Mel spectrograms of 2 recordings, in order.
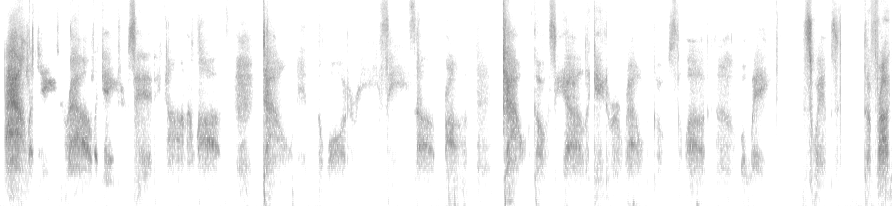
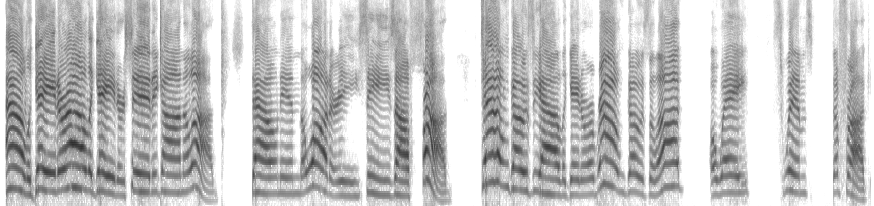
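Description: First: It is said in a soft voice. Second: It is said in a loud voice.

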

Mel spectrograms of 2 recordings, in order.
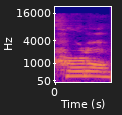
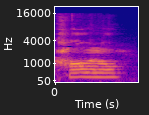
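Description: First: It sounds like kernel, with two syllables. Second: It has three syllables, col-o-nel. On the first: The speaker calls it right. "it's pronounced colonel" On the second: The speaker calls it wrong. "not colonel. Because, I mean, it's spelled that way, right?"

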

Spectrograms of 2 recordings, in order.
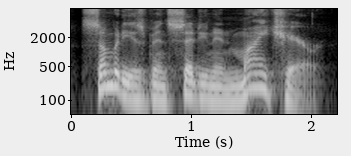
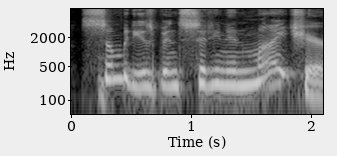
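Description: First: It is said in a grumbling mutter. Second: It is said in a small doleful whine.

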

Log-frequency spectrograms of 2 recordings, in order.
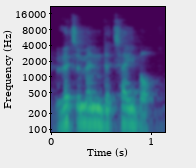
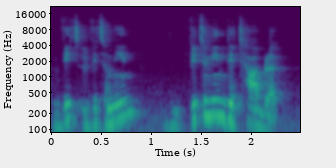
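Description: First: It is said in a Yorkshire accent. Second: It is said in a put-on French accent. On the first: "Or in Yorkshire" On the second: "something vaguely French sounding"

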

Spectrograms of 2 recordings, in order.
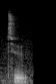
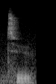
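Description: First: The word has a full, long oo vowel. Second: The word has a full, long oo vowel.

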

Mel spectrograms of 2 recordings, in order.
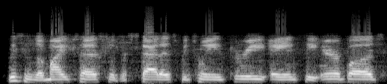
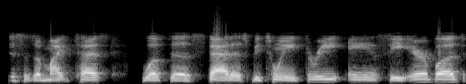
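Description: First: The voice is heard over a noisy crowd background. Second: The voice is heard over a quiet background. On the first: "in a crowded location" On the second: "in a quiet location"

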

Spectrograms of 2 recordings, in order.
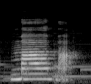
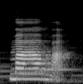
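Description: No difference in how they are said.

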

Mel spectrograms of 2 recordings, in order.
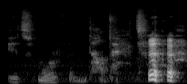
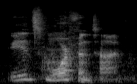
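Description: First: It is said with more conviction and energy. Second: It is said with little conviction.

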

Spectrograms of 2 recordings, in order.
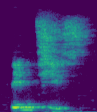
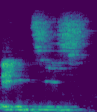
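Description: First: The middle syllable starts with a 'ch' sound. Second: The middle syllable starts with a 'j' sound. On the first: The speaker calls it right. "这个字念气" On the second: The speaker calls it wrong. "请你不要念成冰积石"

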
